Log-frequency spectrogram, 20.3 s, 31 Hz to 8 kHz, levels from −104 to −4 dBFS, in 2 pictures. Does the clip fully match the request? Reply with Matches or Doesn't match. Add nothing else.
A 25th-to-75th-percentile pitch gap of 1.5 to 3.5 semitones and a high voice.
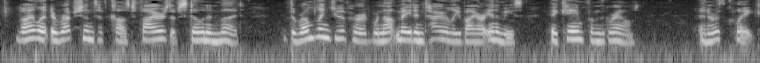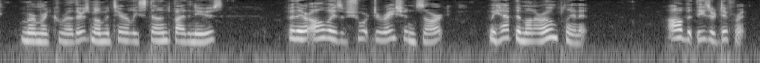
Matches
